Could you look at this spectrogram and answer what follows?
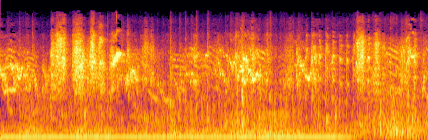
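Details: Breeding budgerigars in a colony give harsh squawks and quick chirps layered over one another, with a low hum that stops near the end.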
